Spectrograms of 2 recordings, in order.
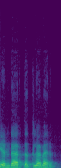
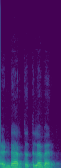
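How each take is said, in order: The two takes are said the same way.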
